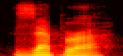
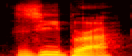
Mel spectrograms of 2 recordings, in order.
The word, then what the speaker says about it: zebra: would be more like zebra so the e at the beginning would be pronounced once again like an e sound a quite long e as well zebra here's an example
